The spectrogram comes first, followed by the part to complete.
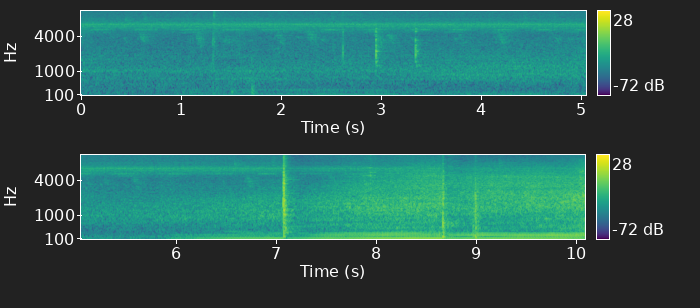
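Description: A steady low engine drone fades in about six seconds in and holds, from a motor that is not the dismantled tractor engine. A sharp click sounds about a second after it begins, and a fainter one shortly after that. Before it there are only a few faint ticks over a quiet background.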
